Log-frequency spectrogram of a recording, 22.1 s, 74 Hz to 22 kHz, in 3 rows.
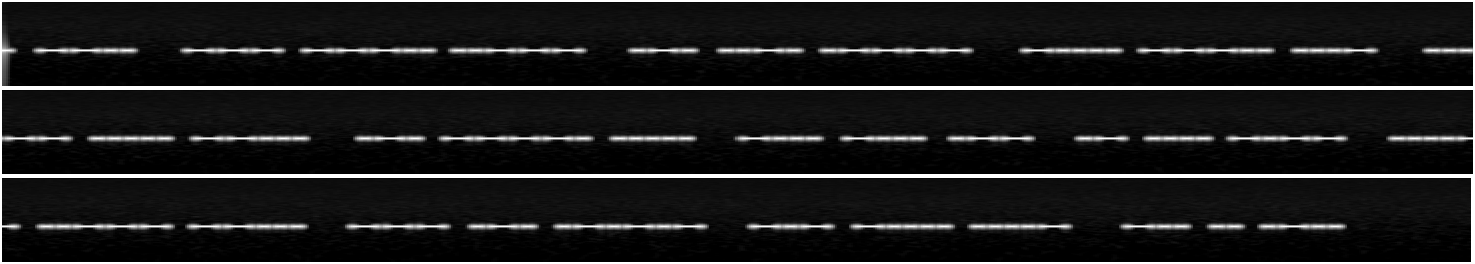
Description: Morse code, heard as a keyed tone, hand-sent with a paddle, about 29 wpm, 830 Hz. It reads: … O82 RF1 68V 357 R95 BBW AHY 427 OR. K64 DIL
